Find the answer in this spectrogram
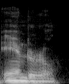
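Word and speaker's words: Anduril: are involved in so many things how about Andel did I pronounce that correctly yes so andil is the one that Palmer lucky who got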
